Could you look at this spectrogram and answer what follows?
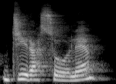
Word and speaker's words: girasole: Es curioso como en J nos pasa un poco lo que veíamos antes con el sonido y es que muchas palabras que tienen este sonido en italiano y en español se escriben igual o casi, pero se pronuncian de manera diferente. Giraffa, girasole, legítimo. Recuerda que G + I en italiano es un sonido dulce.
